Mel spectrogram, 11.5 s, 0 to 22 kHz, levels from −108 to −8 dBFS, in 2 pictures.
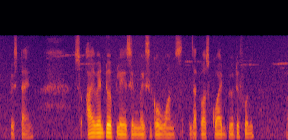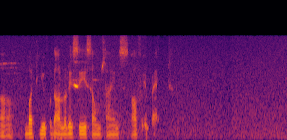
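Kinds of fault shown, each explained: Speech suppressed in double talk: the speech sinks by about 10 dB in bites at 3.75, 3.95, 6.48 and 8.64 s, the longest a fraction of a second, likely because an echo canceller could not separate this side's talk from the other side's loudspeaker echo and turned both down.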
